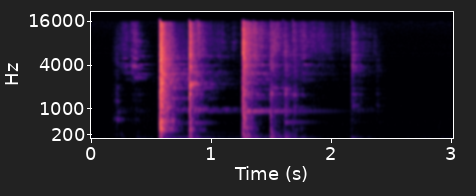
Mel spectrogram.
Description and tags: small metal lamp crash (CONDENSER MIC)
Sound of my hand dropping a metal lamp onto a carpeted floor. Recorded with an M149 (more high end).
